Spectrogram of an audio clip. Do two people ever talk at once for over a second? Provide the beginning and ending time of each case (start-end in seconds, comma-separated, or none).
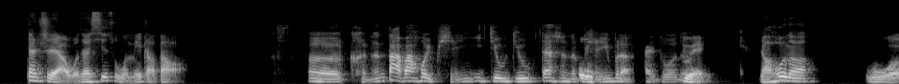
none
